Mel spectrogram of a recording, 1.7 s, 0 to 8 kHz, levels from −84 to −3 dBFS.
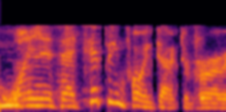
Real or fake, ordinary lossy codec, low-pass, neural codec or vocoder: real; AAC, 16 kbps; 7.2 kHz; none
